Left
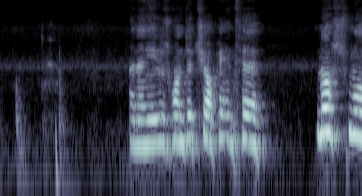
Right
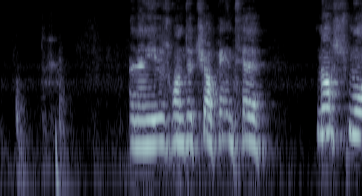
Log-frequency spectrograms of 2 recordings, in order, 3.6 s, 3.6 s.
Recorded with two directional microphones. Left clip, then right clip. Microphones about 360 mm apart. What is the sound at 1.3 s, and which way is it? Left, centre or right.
Speech, left.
